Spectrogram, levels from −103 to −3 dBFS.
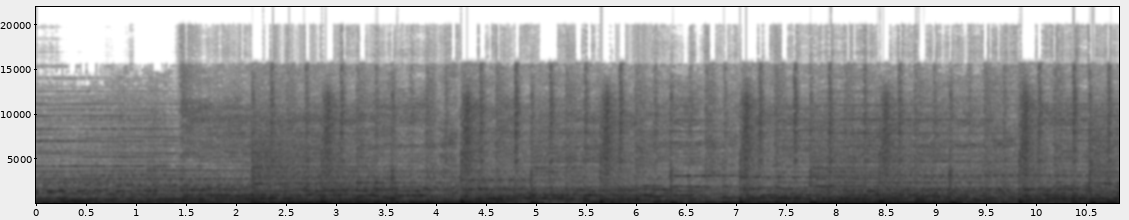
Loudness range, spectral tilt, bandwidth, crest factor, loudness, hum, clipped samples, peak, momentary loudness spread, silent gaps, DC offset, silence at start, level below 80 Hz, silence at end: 1 LU; -5 dB/octave; 16.5 kHz; 10 dB; -12 LUFS; none; under 0.1%; 0 dBFS; 3 LU; none; under 0.1%; 0 s; -16 dBFS; 0 s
